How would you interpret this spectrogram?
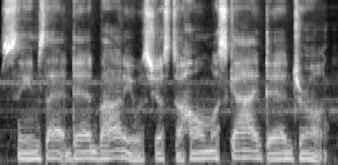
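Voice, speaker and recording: A man plays a friendly diner waitress with a soft Southern drawl. She is chatty and folksy, tossing out hon and sweetie, in a voice pitched clearly higher than the reader's own. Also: fairly even intonation, moderate pace, slight background noise, close to an everyday voice. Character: friendly middle-aged female diner waitress.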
